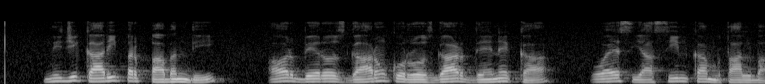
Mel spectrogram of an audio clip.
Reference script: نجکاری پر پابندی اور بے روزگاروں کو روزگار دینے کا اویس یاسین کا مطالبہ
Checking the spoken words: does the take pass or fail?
pass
